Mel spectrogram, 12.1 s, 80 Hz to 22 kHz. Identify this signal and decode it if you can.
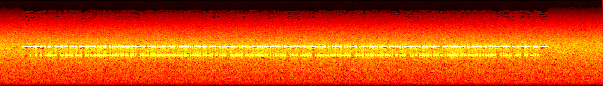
RTTY (75 baud, 850 Hz shift), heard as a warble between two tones, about 2050 Hz centre, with radio static. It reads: LA3PI DE PY6LHS R R FB SUE. RIG HR 10 W, ANT 3 EL YAGI. WX CLOUDY, 23 C. BTU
